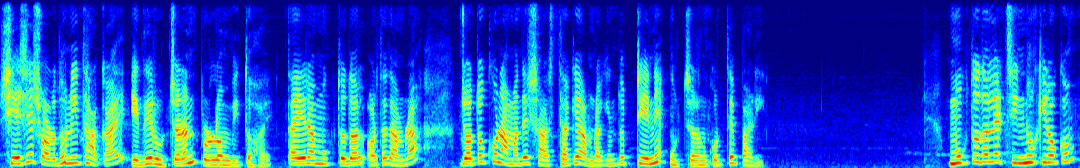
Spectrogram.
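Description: A woman's voice: high-pitched, brisk, fairly bright tone. A woman teacher giving a grammar lesson to students, patiently explaining step by step and sounding out words syllable by syllable.

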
